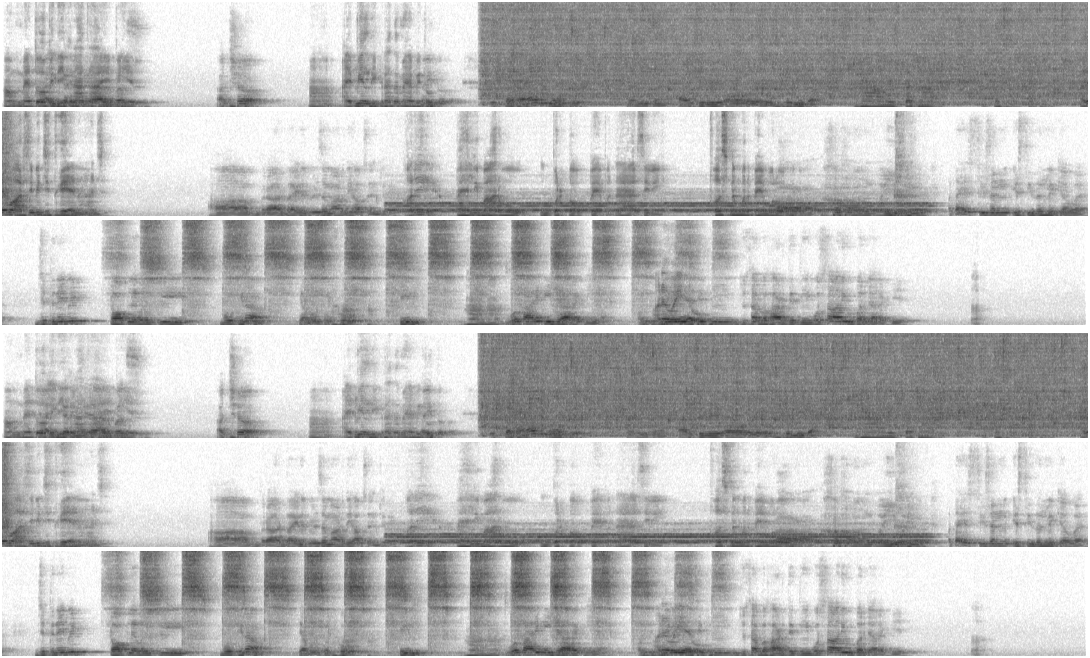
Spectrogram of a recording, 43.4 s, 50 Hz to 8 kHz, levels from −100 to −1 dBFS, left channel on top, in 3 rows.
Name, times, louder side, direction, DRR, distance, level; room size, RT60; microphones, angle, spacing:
voice 1, 0.0-1.9 3.0-3.3 4.1-5.8 11.3-12.6 13.0-14.0 14.4-15.9 19.8-23.3 23.9-25.2 26.4-26.8 33.4-33.9 35.1-35.7 37.6-38.4 41.9-42.0, left 2 dB, 40° left, 8 dB, 0.5 m, -34 dB
voice 2, 0.6-1.7 2.9-3.4 5.6-5.9 6.5-7.8 8.3-10.8 15.4-15.8 17.2-19.7 24.8-26.8 27.2-28.9 29.4-30.0 30.4-31.5 31.9-32.4 32.9-33.7 34.3-34.5 35.7-37.0 37.4-41.0, left 1 dB, 35° right, 4 dB, 1.1 m, -32 dB
sound 1, 6.3-14.6, right 3 dB, 80° right, 1.7 m, -31 dB
sound 2, 19.6-26.9, right 2 dB, 5° right, 0.6 m, -33 dB
Hiss, 30.3-31.1 31.4-33.8 34.1-34.9 35.2-35.5 35.7-36.5 36.8-37.1 37.3-37.6 37.9-38.2 38.4-38.6, right 5 dB, 65° right, 1.2 m, -28 dB
8.5 x 4.4 x 3.8 m, 0.69 s
head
